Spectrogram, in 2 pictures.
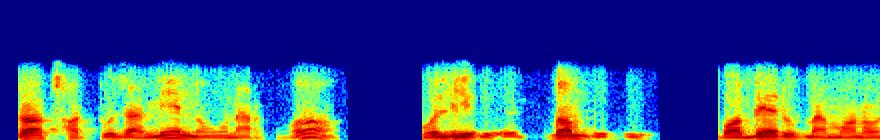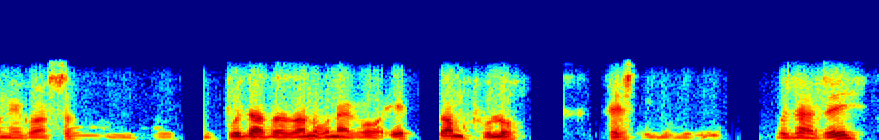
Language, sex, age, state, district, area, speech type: Nepali, male, 30-45, West Bengal, Jalpaiguri, rural, conversation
